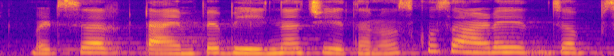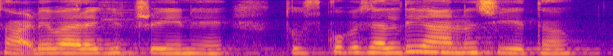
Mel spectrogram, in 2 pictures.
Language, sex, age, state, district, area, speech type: Hindi, female, 18-30, Madhya Pradesh, Hoshangabad, rural, spontaneous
